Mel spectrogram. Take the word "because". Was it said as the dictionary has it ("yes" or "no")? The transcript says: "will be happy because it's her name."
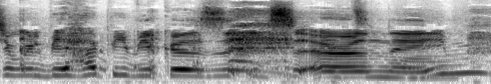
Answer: yes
